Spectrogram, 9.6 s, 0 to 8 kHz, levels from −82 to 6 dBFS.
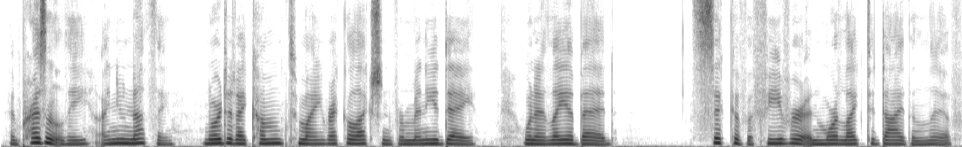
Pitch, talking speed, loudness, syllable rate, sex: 205 Hz, 195 wpm, -18 LUFS, 5.0 syllables/s, female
